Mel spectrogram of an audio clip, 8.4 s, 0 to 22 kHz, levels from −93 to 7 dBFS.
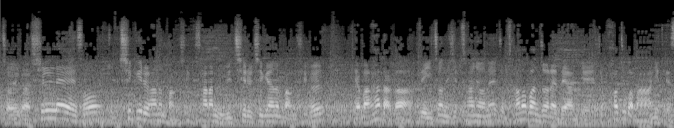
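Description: At 8.0 s, running to about 8.09 s, repeated frames make the sound stutter. A 46.4 ms block, which fits two compressed frames, plays twice more, adding about 93 ms. Unlike a dropout, nothing goes silent: the same fragment recurs.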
